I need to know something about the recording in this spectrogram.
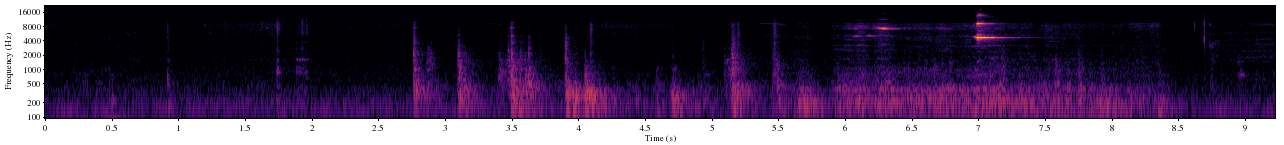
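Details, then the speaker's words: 1987 Shelby GLHS Charger door: the window regulator gives a dry, scratchy squeal with sharp high screeches near the top as the window rolls up, like fingernails on a chalkboard, binding at a bushing. "I think I want to go ahead and cut another access hole down here and just have a look at this to see if I can do something down here with this bushing behind here, because it sounds like fingernails on a chalkboard."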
